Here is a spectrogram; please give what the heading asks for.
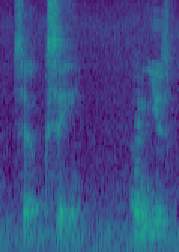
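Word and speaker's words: xi: use the greek letter c it's pronounced as a k followed by an s and then your vowel so c i'm going to use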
